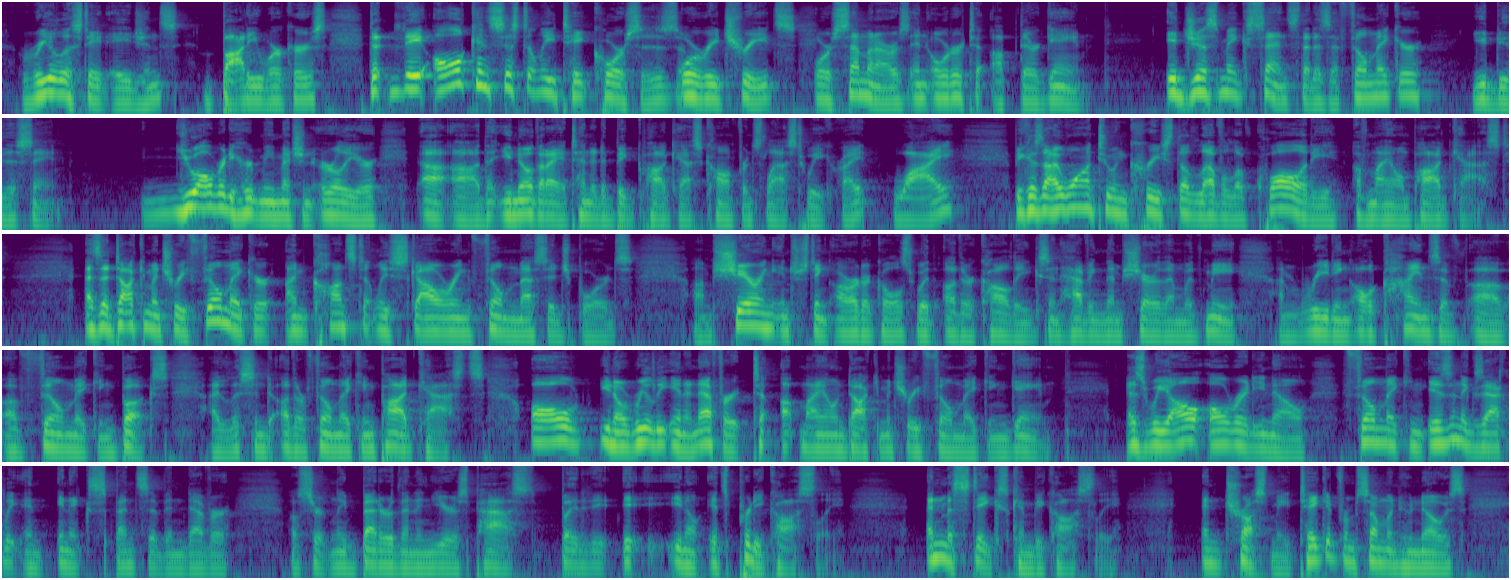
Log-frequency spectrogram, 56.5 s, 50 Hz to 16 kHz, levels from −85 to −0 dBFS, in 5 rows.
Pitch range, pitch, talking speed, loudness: 95-125 Hz, 105 Hz, 170 wpm, -26 LUFS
